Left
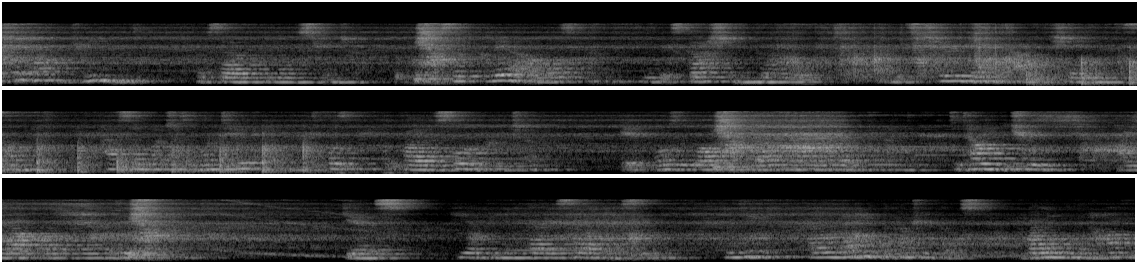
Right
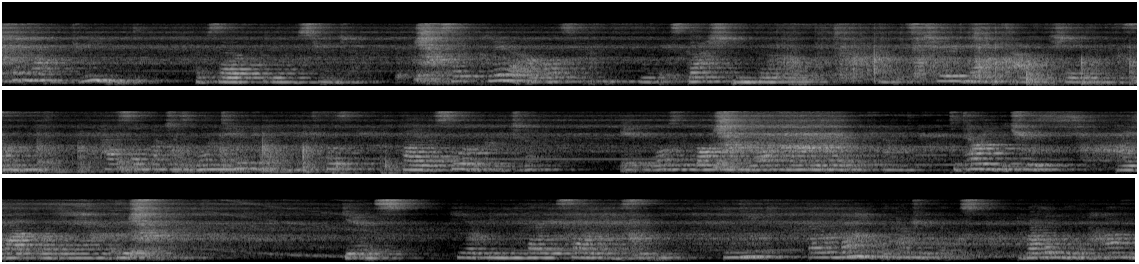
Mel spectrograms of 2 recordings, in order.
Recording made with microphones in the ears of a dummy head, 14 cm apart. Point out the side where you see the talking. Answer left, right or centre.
right.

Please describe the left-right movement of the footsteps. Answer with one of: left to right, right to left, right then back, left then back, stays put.
left then back.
